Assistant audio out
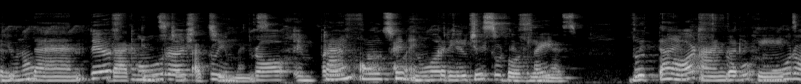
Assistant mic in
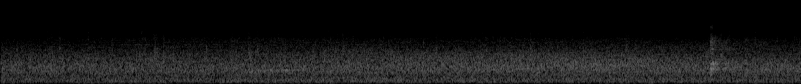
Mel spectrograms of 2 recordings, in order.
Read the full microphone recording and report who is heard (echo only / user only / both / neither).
neither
